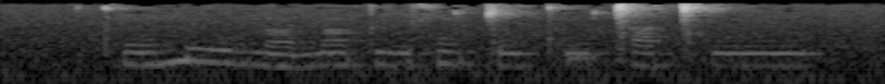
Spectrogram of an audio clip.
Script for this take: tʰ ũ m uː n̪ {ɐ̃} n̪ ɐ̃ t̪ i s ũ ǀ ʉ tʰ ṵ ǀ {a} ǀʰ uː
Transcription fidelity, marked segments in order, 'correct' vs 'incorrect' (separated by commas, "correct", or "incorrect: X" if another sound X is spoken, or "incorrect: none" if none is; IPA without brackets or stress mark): correct, correct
